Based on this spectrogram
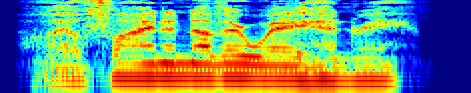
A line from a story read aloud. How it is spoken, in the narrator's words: Grigor sighed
